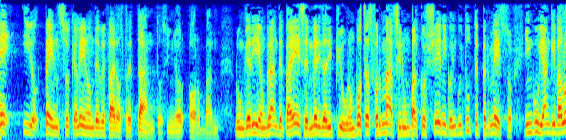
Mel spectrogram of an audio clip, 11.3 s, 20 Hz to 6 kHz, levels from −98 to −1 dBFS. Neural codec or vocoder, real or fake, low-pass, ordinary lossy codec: none; real; 5.4 kHz; none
